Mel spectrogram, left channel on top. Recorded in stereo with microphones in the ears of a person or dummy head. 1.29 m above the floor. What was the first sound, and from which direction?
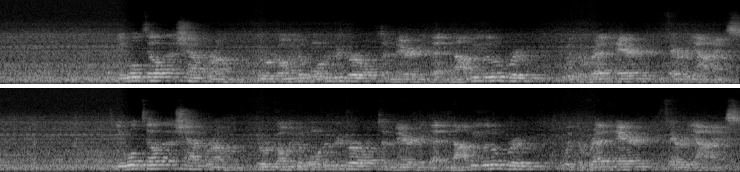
A man speaking, 60° right (ahead or behind).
